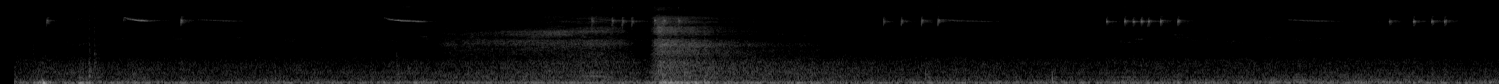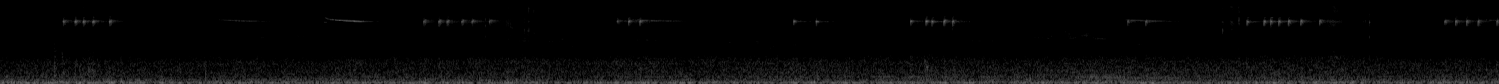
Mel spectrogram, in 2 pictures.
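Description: Small bird calling over and over with short, high chirps, each dipping slightly in pitch, roughly one a second, over a low steady rumble. A rushing noise swells about five seconds in and ends in a sharp knock near seven seconds.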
